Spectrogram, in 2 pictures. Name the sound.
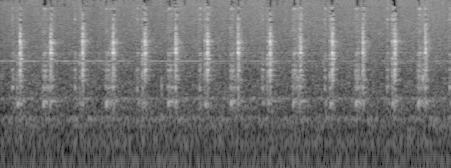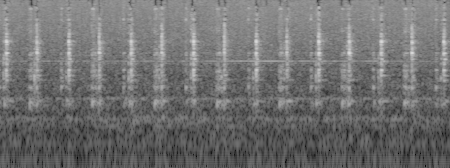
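ticking clock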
